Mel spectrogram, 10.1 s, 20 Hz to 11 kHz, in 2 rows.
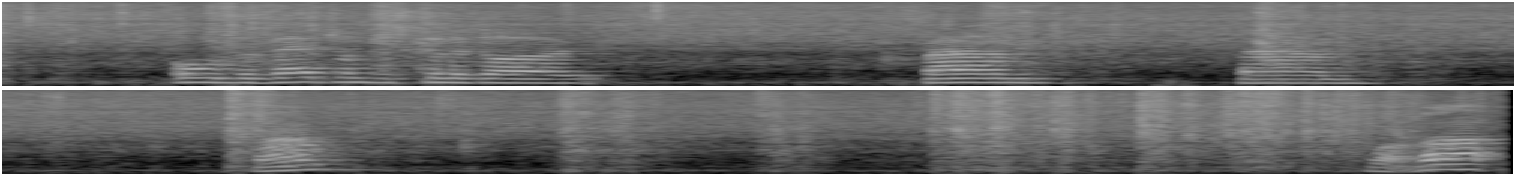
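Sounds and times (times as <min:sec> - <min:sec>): stir-fry sizzling in a pan: 0:00.0 - 0:10.0
plastic bag crinkling: 0:05.8 - 0:10.0.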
